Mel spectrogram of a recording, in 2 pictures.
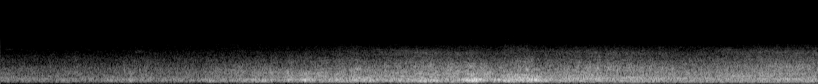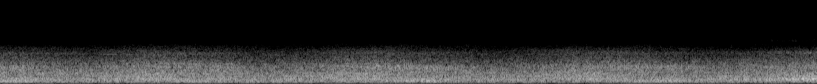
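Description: East Midlands Trains HST, led by a Class 43 diesel power car, running in along the platform. The rumble builds and is loudest about four to five seconds in as the power car goes by, then holds as a steady rumble of the coaches' wheels on the rails.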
